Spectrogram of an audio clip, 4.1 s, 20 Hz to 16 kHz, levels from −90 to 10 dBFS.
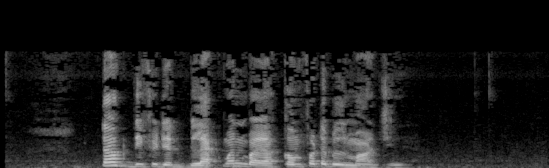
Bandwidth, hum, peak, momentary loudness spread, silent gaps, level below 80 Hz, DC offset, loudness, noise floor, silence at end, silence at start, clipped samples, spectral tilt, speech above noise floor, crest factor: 11.5 kHz; none; 0 dBFS; 8 LU; none; -58 dBFS; under 0.1%; -20 LUFS; -60 dBFS; 1.1 s; 0.75 s; under 0.1%; -3 dB/octave; 40 dB; 22 dB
